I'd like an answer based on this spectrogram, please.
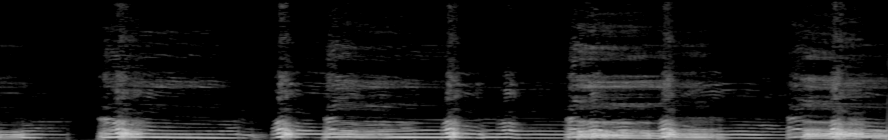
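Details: Two Basset Hounds howl together as they usually do, long wavering baying notes that overlap and slide down in pitch.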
